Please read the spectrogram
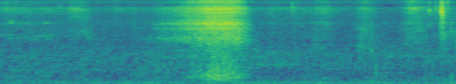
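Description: A single short, breathy exhale, about a second in, over a low steady hum.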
